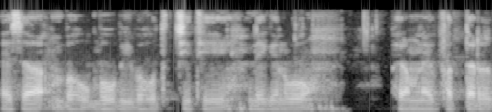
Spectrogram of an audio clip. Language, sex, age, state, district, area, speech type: Hindi, male, 18-30, Rajasthan, Bharatpur, rural, spontaneous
